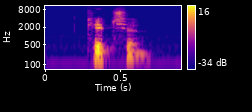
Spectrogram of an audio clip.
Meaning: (noun) 1. A room or area for preparing food 2. Cuisine; style of cooking 3. The nape of a person's hairline, often referring to its uncombed or "nappy" look 4. The percussion section of an orchestra
- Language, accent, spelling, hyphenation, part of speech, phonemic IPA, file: English, General American, kitchen, kit‧chen, noun / verb, /ˈkɪt͡ʃ(ə)n/, En-us-kitchen.ogg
